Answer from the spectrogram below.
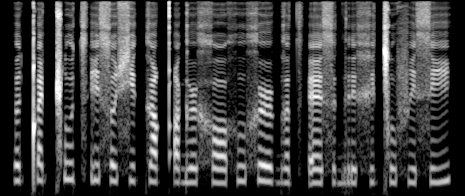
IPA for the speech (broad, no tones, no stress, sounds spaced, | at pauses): ə ǃ æ ǁ u t͡sʼ i s ɔ ɕ ɛ k ə qʼ ʌ ɡ ə˞ x ɔ x u x ə˞ ɡ ʌ t͡sʼ ɛ s ə ɡ r ɪ x ɪ ǀ u f i s i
